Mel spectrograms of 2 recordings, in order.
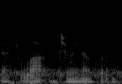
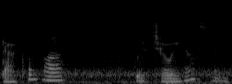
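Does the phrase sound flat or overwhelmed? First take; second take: flat; overwhelmed. First: It sounds flat and matter-of-fact. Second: It sounds overwhelmed and exasperated. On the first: The speaker calls it wrong. "You can't say" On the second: The speaker calls it right. "You have to say it in a certain way"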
